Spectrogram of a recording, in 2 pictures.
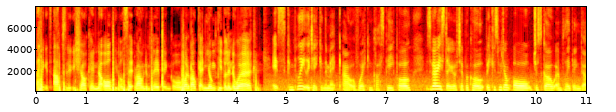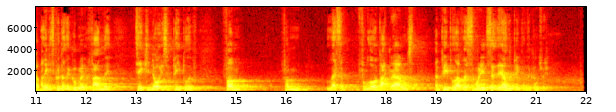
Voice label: bingo vox pops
